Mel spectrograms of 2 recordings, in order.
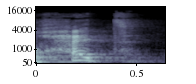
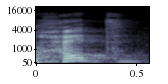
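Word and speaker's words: חטא: het, oui, la faute, il y a un aleph à la fin. Et le aleph, il est muet. Oh, ouais. Un het, ça s'écrit het, tet, aleph. Il se prononce Donc il pas. ne se prononce pas ce aleph, mais il est présent dans le mot het.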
